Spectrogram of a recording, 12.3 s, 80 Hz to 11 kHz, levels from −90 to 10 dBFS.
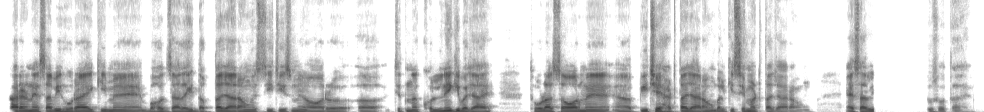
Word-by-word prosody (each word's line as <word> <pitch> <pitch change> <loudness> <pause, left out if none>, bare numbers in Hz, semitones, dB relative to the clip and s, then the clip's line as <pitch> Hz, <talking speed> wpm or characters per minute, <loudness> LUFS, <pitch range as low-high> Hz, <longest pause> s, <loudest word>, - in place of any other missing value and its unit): कारण 125 +1 +5
में 120 - +3
ऐसा 115 +1 +2
भी 130 - +3
हो 120 -1 0
रहा 120 -1 +4
है 115 0 +4
कि 115 0 -4
मैं 105 -4 -1
बहुत 110 +3 -2
ज़्यादा 100 -1 0
ही 115 - +1
दबता 95 +6 +2
जा 115 -2 +5
रहा 110 0 +2
हूँ 115 0 -1
इसी 115 0 -4
चीज़ 115 +2 -3
में 125 -1 -2
और 100 -2 -3 0.4
अ, 90 -3 -6 0.2
जितना 110 +4 -2
खुलने 110 +6 +3
की 140 - +2
बजाए 100 -3 +1 0.5
थोड़ा-सा 120 +1 +1
और 115 0 +4
मैं 115 -2 +2
अ, 95 -2 -5
पीछे 115 +7 +3
हटता 110 +1 +1
जा 105 -3 +2
रहा 110 +4 0
हूँ 130 0 -3
बल्कि 115 +1 -4
सिमटता 110 -4 -1
जा 80 - -3
रहा 85 0 -8
हूँ। 85 +1 -19 0.5
ऐसा 105 0 +2
भी 110 - 0 0.7
सूस 90 -1 -9
होता 80 -1 -12
है। 90 +2 -24
110 Hz, 215 wpm, -23 LUFS, 100-115 Hz, 0.7 s, कारण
